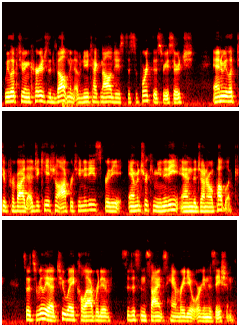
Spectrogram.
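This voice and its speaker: A man with a mid-pitched voice comes through slightly muffled, band-limited call audio. He speaks as an expert guest in a radio interview, explaining things earnestly in measured, conversational phrases. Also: steady tone, a bit bright. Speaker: guest researcher and ham radio operator.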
